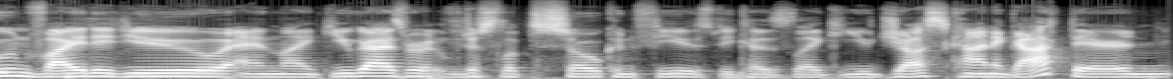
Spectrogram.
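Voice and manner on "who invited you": loud, hostile, belligerent tone. Retelling how a woman at a party got worse: imitating a belligerent woman.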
